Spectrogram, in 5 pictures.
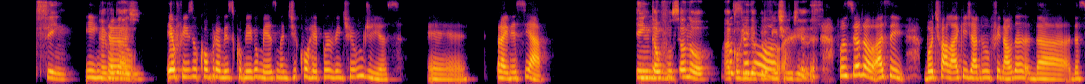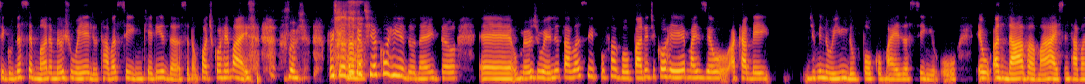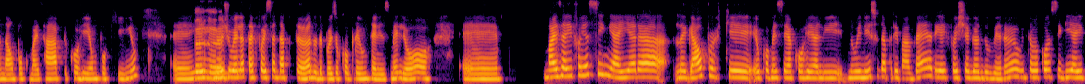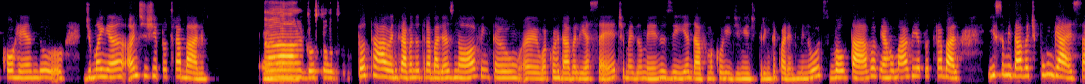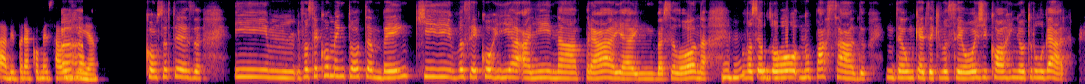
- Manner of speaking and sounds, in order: chuckle; other background noise; chuckle; chuckle
- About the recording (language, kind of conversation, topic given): Portuguese, podcast, Que atividade ao ar livre te recarrega mais rápido?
